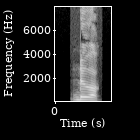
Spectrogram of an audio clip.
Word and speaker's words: được: This is pronounced with a low, falling, broken tone. Say again, okay. – Được.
